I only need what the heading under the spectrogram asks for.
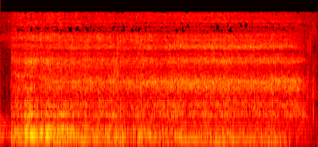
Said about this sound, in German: Und die Nächste Atemübung ist Brahmari, die Biene. Atme sehr tief vollständig aus. Atme schnarchend ein.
